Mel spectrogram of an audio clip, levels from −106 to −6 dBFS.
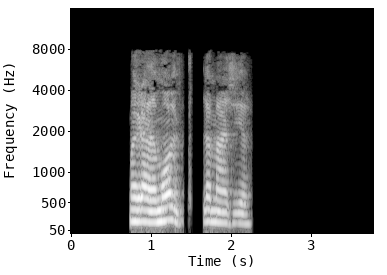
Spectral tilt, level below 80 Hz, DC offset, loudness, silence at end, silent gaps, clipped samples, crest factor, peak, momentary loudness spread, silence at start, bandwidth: -7 dB/octave; -60 dBFS; under 0.1%; -15 LUFS; 1.55 s; 1.52-1.65 s; under 0.1%; 16 dB; -2 dBFS; 15 LU; 0.75 s; 7.8 kHz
